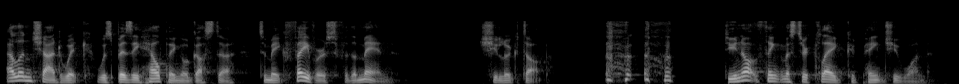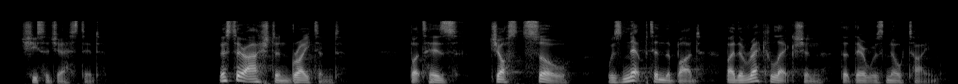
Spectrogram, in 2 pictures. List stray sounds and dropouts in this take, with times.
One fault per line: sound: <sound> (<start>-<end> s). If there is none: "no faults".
sound: cough (6.0-6.8 s)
